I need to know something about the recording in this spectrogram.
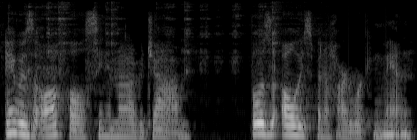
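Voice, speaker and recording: Lady voice acting a southern wife n mom, kinda low and soft-toned, blunt, stubborn, audio play. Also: lively intonation, normal speed, gravelly, a little hiss or hum. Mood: earnest. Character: stubborn, blunt middle-aged wife and mother.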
